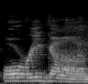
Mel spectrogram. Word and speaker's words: Oregon: Well, go ahead, Oregon. Yeah. So anyway, or I should say Oregon. That's how they like it pronounced.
